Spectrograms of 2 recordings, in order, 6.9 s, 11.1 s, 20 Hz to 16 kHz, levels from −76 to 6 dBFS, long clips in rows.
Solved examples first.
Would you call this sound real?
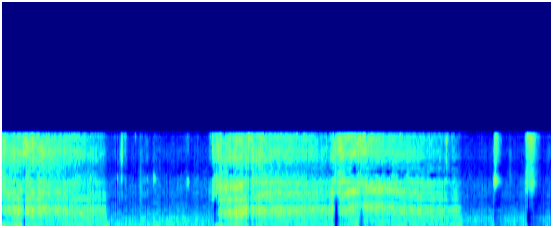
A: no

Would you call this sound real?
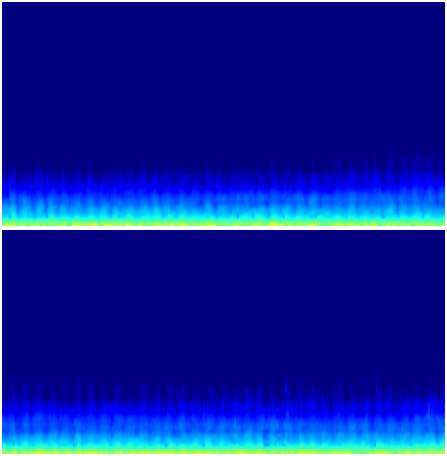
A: no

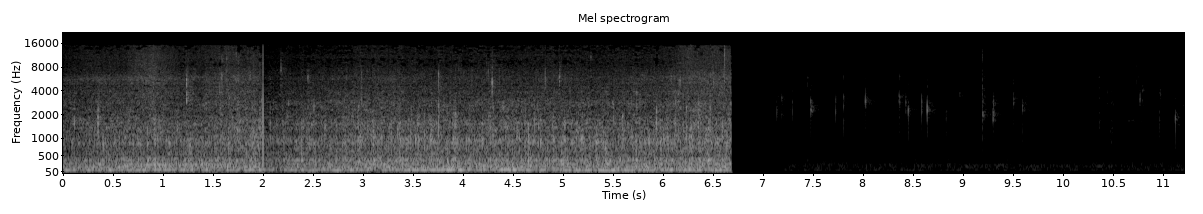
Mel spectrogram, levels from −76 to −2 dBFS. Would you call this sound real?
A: no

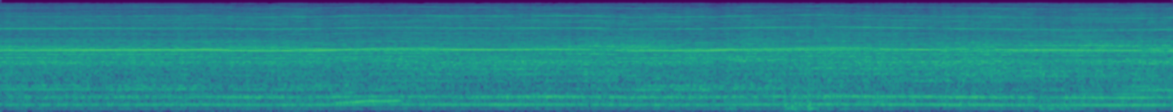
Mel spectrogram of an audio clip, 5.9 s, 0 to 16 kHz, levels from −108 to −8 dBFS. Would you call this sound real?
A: yes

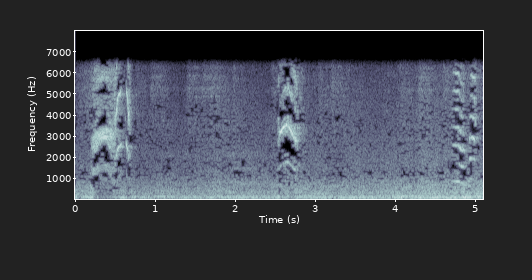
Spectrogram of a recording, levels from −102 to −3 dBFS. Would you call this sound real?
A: yes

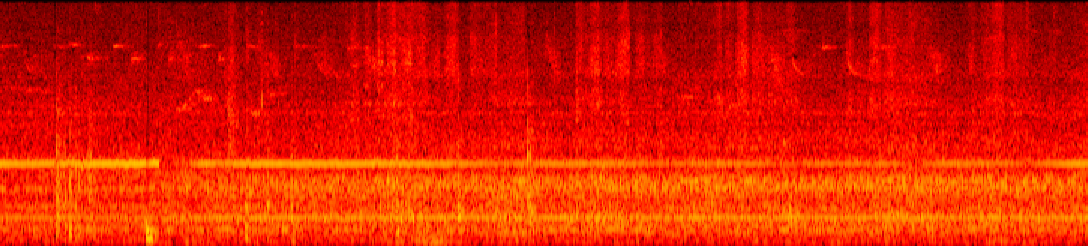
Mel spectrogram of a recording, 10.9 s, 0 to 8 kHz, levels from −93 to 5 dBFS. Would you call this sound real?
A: no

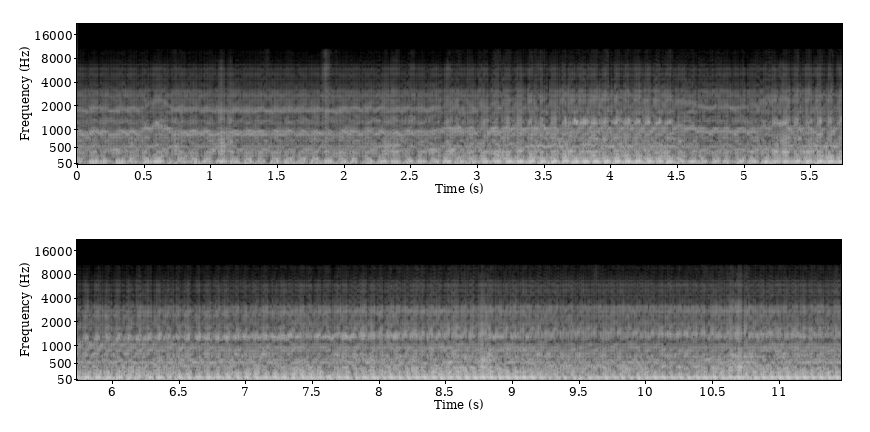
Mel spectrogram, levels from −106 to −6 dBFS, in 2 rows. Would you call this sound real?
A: no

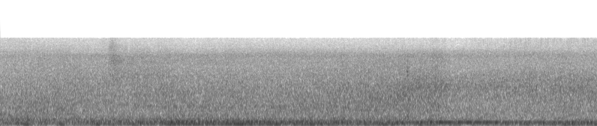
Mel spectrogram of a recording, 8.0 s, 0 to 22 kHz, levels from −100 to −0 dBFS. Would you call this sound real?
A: yes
